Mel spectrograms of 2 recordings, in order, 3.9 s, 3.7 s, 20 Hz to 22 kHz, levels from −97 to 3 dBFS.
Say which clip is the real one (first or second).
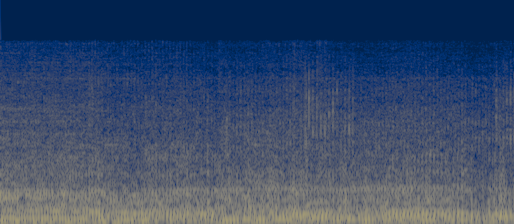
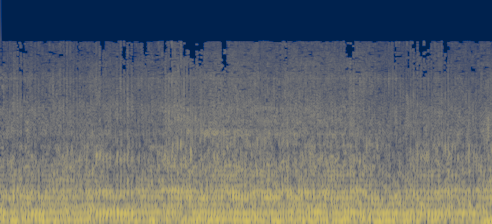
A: first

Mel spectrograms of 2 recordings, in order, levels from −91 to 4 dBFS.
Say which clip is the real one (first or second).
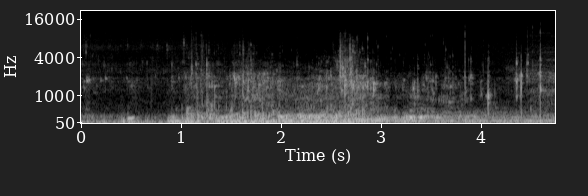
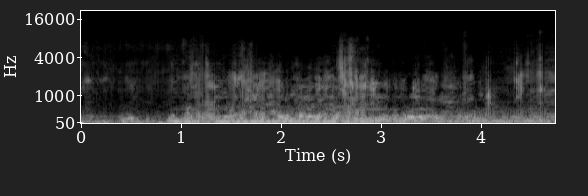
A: first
